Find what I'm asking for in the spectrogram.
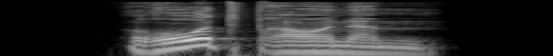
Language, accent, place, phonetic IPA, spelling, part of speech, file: German, Germany, Berlin, [ˈʁoːtˌbʁaʊ̯nəm], rotbraunem, adjective, De-rotbraunem.ogg
- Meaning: strong dative masculine/neuter singular of rotbraun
